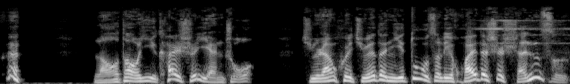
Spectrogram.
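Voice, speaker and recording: An actor playing a scheming, arrogant old Taoist priest who sneers with contempt in a costume drama. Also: male voice, a little high, sing-song, moderate pace, darkish tone, husky, no echo, clean studio sound. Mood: sneering. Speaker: villain.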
